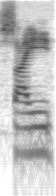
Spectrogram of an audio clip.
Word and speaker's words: Side: uh i'm looking at antalya saeed or somewhere like that next time that's pronounced right it's it's actually spelled side how much is a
